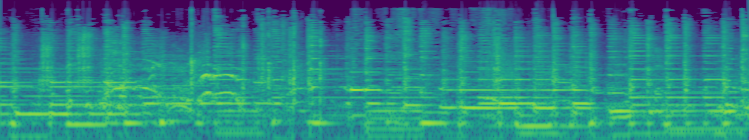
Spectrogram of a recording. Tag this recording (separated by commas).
Music, Guitar, Musical instrument, Plucked string instrument, Acoustic guitar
